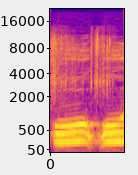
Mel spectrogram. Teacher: उ ऊ जो है इसको जब बोलते हैं ओट गोल आकार ले लेता है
